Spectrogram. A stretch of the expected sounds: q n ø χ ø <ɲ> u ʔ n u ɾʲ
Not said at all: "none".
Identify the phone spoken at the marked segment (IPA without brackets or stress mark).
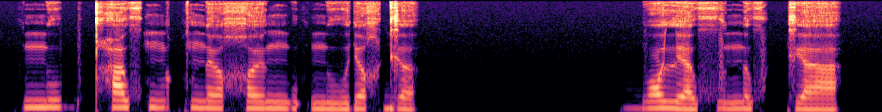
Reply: ŋ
